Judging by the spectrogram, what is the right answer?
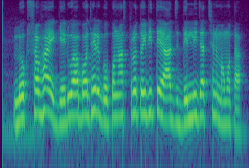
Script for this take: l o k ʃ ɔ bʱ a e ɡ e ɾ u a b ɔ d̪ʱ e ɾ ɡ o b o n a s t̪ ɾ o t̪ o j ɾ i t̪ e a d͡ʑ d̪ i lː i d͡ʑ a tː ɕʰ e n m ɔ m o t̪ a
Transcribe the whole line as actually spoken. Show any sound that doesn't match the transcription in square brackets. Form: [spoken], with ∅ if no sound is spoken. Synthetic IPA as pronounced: l o k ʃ ɔ bʱ a e ɡ e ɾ u a b ɔ d̪ʱ e ɾ ɡ o [p] o n a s t̪ ɾ o t̪ o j ɾ i t̪ e a d͡ʑ d̪ i lː i d͡ʑ a tː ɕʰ e n m ɔ m o t̪ a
